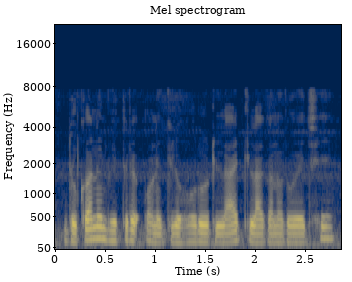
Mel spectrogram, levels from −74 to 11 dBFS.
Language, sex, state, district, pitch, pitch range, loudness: Bengali, male, West Bengal, Cooch Behar, 120 Hz, 115-135 Hz, -15 LUFS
